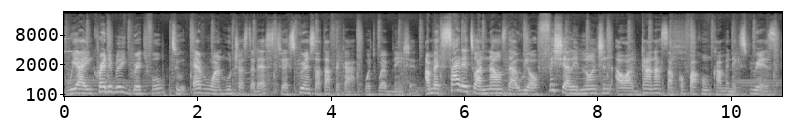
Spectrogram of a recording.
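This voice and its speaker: An upbeat channel host reads a scripted announcement to viewers. The voice sits at a middle pitch, and soft music plays behind it. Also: lively intonation, brisk, few pauses. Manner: upbeat, grateful.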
